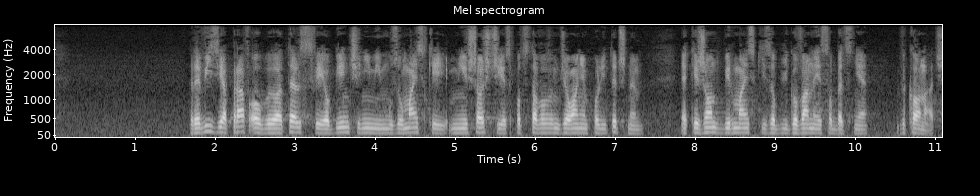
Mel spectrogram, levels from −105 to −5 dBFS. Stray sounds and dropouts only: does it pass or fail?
pass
